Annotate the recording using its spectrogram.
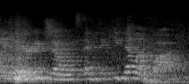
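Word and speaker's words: Delacroix: mary jones and dickie delawa the villagers pronounced the name dalek freud eventually made a great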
